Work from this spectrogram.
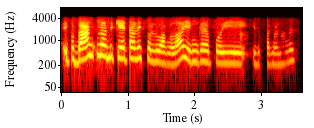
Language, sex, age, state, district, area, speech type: Tamil, female, 45-60, Tamil Nadu, Sivaganga, rural, conversation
